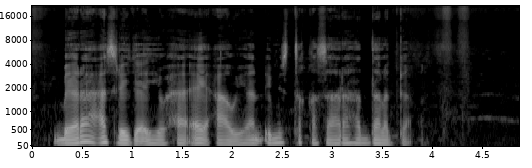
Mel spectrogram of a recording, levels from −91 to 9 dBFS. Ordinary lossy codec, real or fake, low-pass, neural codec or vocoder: none; real; none; none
